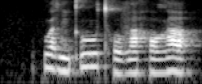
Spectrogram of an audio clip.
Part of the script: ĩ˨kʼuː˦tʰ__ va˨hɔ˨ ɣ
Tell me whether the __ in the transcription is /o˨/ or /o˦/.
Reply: o˨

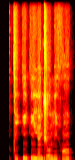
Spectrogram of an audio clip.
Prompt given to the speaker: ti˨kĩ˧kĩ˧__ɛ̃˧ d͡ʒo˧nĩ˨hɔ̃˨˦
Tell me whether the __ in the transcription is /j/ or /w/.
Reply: j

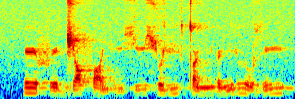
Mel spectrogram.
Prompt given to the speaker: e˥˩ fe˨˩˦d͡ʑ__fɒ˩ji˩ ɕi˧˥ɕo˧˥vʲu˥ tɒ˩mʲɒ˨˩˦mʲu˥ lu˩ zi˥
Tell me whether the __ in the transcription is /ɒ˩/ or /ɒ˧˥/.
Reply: ɒ˧˥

